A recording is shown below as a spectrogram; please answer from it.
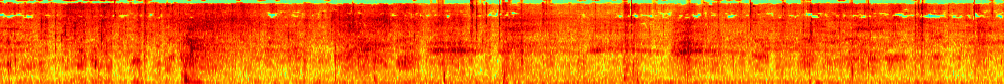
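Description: Dogs giving short, high calls several times, the loudest about two seconds in.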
